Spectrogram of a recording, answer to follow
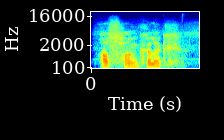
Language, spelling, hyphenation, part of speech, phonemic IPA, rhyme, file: Dutch, afhankelijk, af‧han‧ke‧lijk, adjective, /ɑfˈɦɑŋ.kə.lək/, -ɑŋkələk, Nl-afhankelijk.ogg
- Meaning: 1. dependent (on other for help or support) 2. depending (on circumstances in order to become determined)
